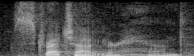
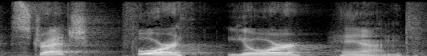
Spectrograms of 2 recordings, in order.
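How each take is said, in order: First: A slow, quiet, measured command; Jesus quietly tells the man to stretch out his hand; Jesus's command. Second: Very slow, every word weighted as a command; with authority. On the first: Slow quiet command. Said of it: "And Jesus says". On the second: Jesus commands the man with authority, slowly. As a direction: deliver "Stretch forth your hand." like a royal decree. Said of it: "he spoke in a generative way, a way of authority and power". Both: Retold or imitated.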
